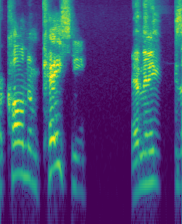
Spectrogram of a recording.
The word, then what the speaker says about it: Casey: growing up, like, man, people cannot pronounce that shit to say my, like, I've heard like Cassie, I've heard Yeah. like Kason. There's no fucking N in my name.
